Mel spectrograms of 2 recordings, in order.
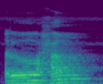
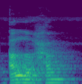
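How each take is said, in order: First: The l is clean with no added vowel. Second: The l carries an added short vowel. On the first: The speaker calls it right. "Jangan sampai berbunyi dengan suara yang lain" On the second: The speaker calls it wrong. "menimbulkan efek le"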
